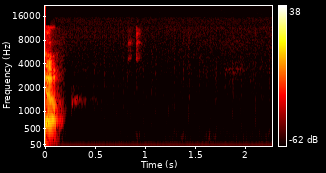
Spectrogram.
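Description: A short spoken "yeah" at the very start, then near silence with one faint click about a second in.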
